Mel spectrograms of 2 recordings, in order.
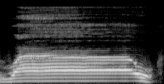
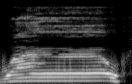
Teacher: এটি উচ্চারণের সময় দুই ঠোঁট গোল হবে, কিন্তু ঠোঁট দুটো যেন একে অপরের সাথে পুরো লেগে না যায়, মাঝখানে একটু খালি জায়গা থাকবে।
